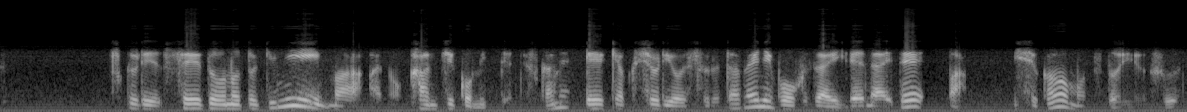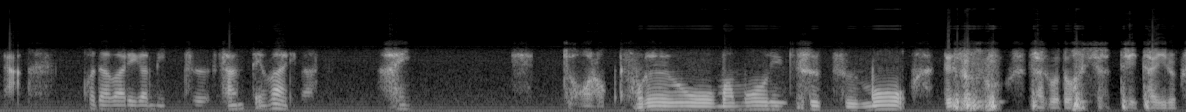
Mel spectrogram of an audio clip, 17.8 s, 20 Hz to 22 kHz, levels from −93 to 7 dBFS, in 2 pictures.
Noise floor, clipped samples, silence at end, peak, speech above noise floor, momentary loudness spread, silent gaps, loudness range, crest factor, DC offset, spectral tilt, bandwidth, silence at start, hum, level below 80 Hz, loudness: -56 dBFS; under 0.1%; 0 s; -10 dBFS; 29 dB; 13 LU; none; 6 LU; 18 dB; under 0.1%; -6.5 dB/octave; 9 kHz; 0.85 s; 50 Hz at -55 dBFS; -58 dBFS; -27 LUFS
